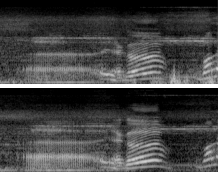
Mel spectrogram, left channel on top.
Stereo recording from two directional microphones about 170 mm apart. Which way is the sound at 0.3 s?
5° right (ahead or behind).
